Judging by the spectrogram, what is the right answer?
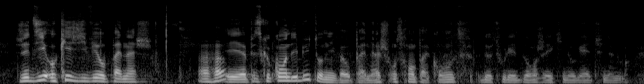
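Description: Rushing at a very fast pace, a man's voice makes very wide pitch swings. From Belgium. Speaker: stand-up comedian. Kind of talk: casual chat.

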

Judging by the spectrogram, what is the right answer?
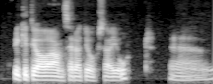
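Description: In a dry, close sound with no echo, a man talks fairly quickly at a medium pitch. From small town in Sweden. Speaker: political commentator. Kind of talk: interview conversation.

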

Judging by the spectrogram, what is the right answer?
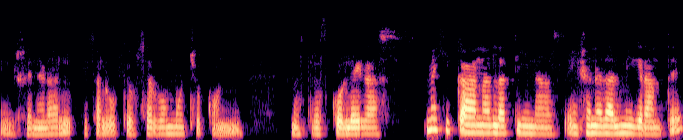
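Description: At a fairly slow pace, a woman speaks in an unremarkable speaking voice with a fairly low pitch. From Mexico, Monterrey. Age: 40s. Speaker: regulatory affairs professional. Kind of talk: interview.

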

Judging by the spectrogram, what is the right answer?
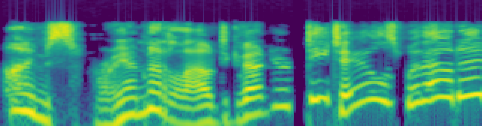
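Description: A man speaks in a put-on character voice, extremely high-pitched, with very wide pitch swings and a very fast pace. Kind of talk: polite customer-service speech. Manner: creepily cheerful, smiley, obstructive.

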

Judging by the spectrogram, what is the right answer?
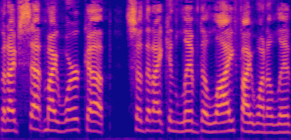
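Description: In a quiet background, a woman with an unremarkable speaking voice talks at medium pitch and a moderate pace, her intonation fairly even. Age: 50s. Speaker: spiritual and business coach. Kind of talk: interview.

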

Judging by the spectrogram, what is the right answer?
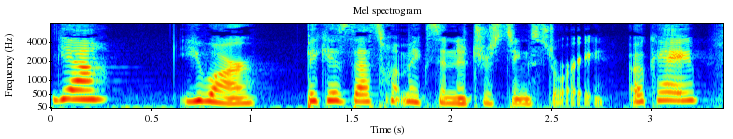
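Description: A woman with an American accent and fairly high pitch speaks with lively intonation on a very clean recording with a silent background. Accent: Southern US, gets stronger on some topics. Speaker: podcast host and blogger. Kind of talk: casual solo monologue. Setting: home recording. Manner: conversational with fillers and laughs.

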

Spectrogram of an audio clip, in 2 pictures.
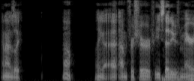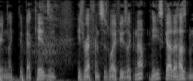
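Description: A very fast, dark and mellow voice with a Canadian Maritime accent, ordinary pitch variation, and a dry, close sound with no echo over a quiet background. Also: man, very deep, low pitch for a man. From Prince Edward Island, Canada. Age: 20s. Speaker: podcast co-host. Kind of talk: casual chat.

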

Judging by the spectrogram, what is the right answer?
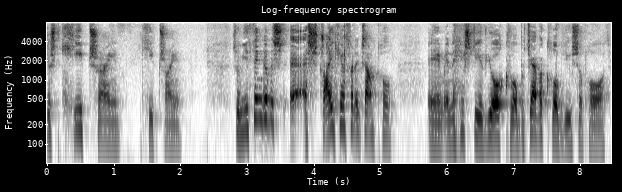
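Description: In a very clean recording with a silent background, a fairly high-pitched man with a dark, mellow tone speaks at a moderate pace. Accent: Liverpool. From northern England, Liverpool. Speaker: English teacher and podcast host. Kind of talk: language lesson podcast.

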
